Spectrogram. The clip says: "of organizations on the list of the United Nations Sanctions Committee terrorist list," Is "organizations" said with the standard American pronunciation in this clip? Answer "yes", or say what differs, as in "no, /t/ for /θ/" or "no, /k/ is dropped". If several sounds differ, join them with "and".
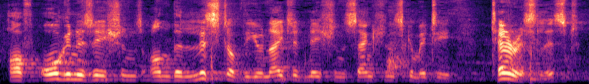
yes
